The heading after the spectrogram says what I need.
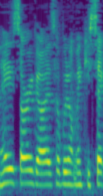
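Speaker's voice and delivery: plain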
